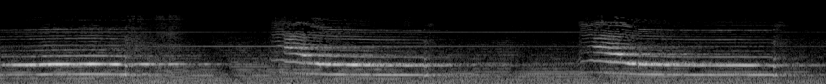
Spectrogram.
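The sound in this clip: A cat meowing mournfully at night: three long, drawn-out wails, each starting high and sliding downward in pitch, with brief quiet gaps between them.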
